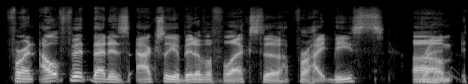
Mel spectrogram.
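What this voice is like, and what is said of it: Usual voice. Nothing is said of it.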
